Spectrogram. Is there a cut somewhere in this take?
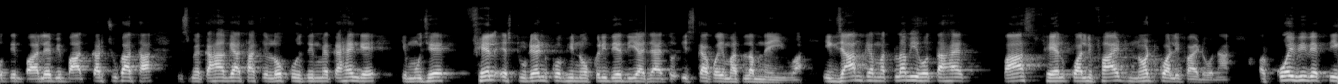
no; 0 cuts

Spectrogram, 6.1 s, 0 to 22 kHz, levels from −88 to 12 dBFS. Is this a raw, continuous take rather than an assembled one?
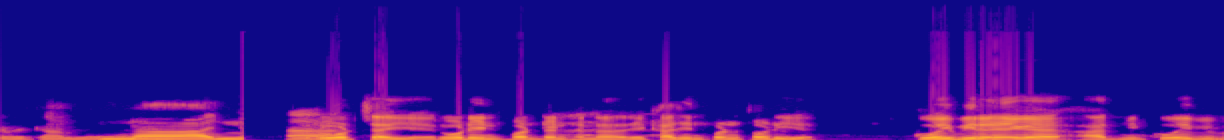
no; 1 cut; at 1.2 s

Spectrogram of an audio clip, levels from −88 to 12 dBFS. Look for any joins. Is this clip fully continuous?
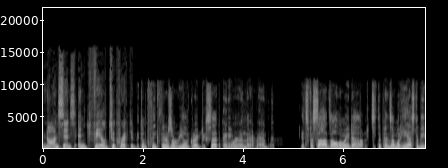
no; 1 cut; at 1.8 s

